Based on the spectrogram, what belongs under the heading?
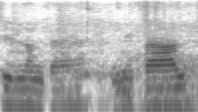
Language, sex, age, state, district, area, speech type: Nepali, male, 45-60, West Bengal, Jalpaiguri, urban, spontaneous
